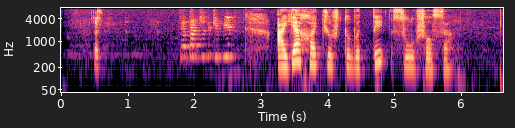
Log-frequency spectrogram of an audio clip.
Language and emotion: Russian, neutral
